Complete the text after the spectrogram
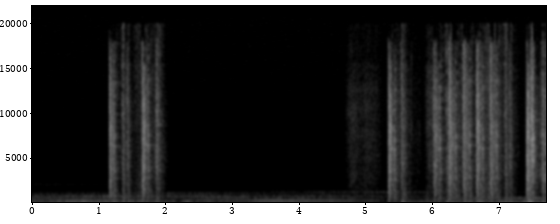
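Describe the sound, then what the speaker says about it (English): Mechanical typewriter keys clack in two quick bursts of strikes inside the video game Lorelei and the Laser Eyes, separated by a held ambient tone, with the second burst longer and denser. "And this is the typewriter."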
